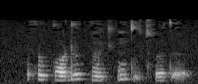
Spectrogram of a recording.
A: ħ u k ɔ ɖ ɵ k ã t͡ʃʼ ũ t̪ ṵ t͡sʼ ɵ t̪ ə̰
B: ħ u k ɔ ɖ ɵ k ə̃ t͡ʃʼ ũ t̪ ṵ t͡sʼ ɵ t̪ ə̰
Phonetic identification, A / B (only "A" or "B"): B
